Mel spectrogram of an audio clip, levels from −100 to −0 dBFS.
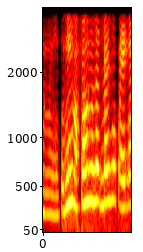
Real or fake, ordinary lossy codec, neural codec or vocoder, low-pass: fake; AAC, 32 kbps; codec, 16 kHz in and 24 kHz out, 1.1 kbps, FireRedTTS-2 codec; 3.6 kHz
